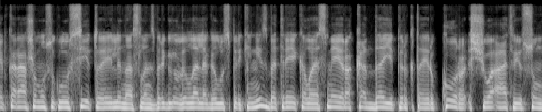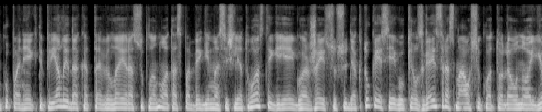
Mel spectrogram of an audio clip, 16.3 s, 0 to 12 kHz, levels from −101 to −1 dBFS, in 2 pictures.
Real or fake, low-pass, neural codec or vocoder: fake; 9.9 kHz; vocoder, 22.05 kHz, 80 mel bands, Vocos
